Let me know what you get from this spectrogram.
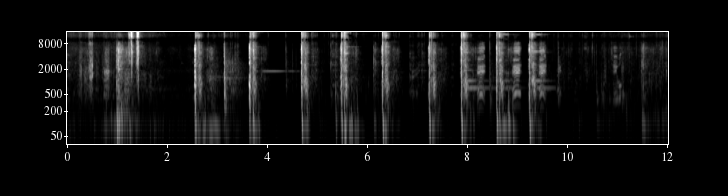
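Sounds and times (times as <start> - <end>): pistol shots: 2.5 - 9.8.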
